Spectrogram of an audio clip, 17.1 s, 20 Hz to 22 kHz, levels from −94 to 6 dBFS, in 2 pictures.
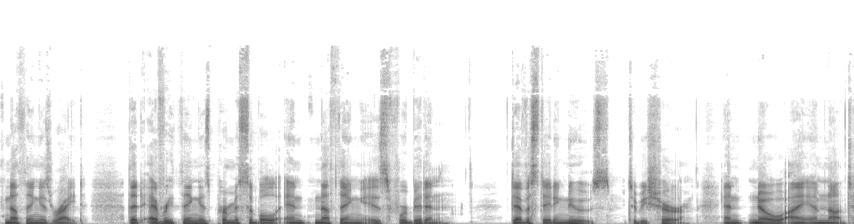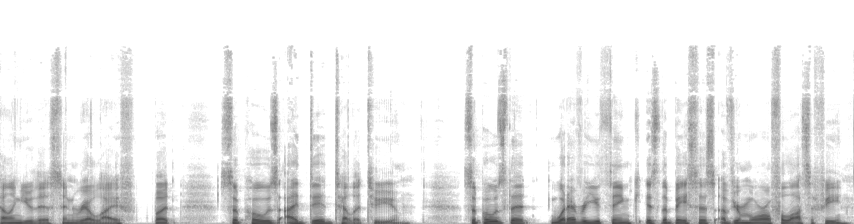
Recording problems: none

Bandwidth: 17.5 kHz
